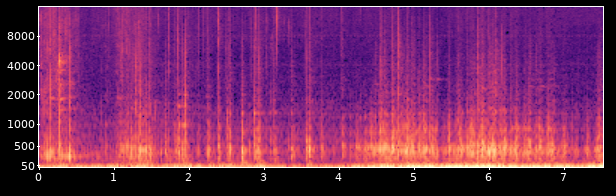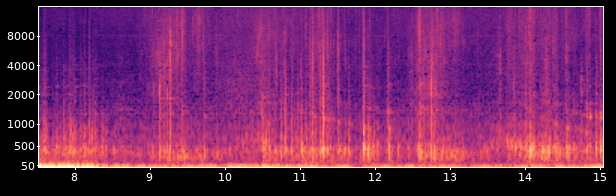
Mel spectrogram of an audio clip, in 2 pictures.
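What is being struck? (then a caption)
Hollow rubber puffer ball. Long nails pull and scratch at the spikes of a large, hollow, pink rubber puffer ball, then both hands squeeze it. Rapid, uneven scratchy pattering runs over a low rubbery rumble, which swells louder in the middle as the ball is squeezed before settling back to quieter scratching.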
